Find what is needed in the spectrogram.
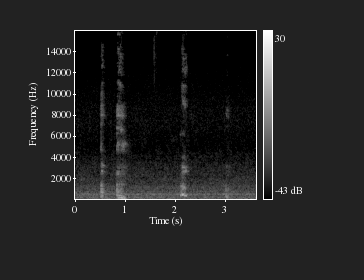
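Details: Person half asleep after waking with an awful case of hiccups and unable to get back to sleep: three or four soft, brief hiccups at irregular intervals over low background noise.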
